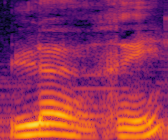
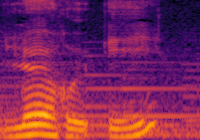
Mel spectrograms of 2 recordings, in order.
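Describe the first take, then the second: First: The two words run together without an extra vowel. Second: An extra e sound separates the two words. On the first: The speaker calls it right. "vous devez faire la liaison" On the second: The speaker calls it wrong. "vous compterez trois syllabes et votre compte final sera faux"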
